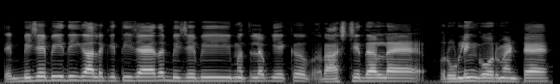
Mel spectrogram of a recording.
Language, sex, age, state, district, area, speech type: Dogri, male, 30-45, Jammu and Kashmir, Samba, rural, spontaneous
